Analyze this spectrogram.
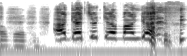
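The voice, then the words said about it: Put-on Jamaican accent. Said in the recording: “has like a Jamaican accent ... it's like West Indian”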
